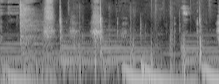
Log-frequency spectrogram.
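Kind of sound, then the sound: animal, horse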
